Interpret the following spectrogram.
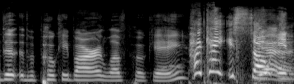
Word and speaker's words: poke: It's pronounced. I don't care how anyone says it in the studio or how they may have said it this morning. It's poke.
